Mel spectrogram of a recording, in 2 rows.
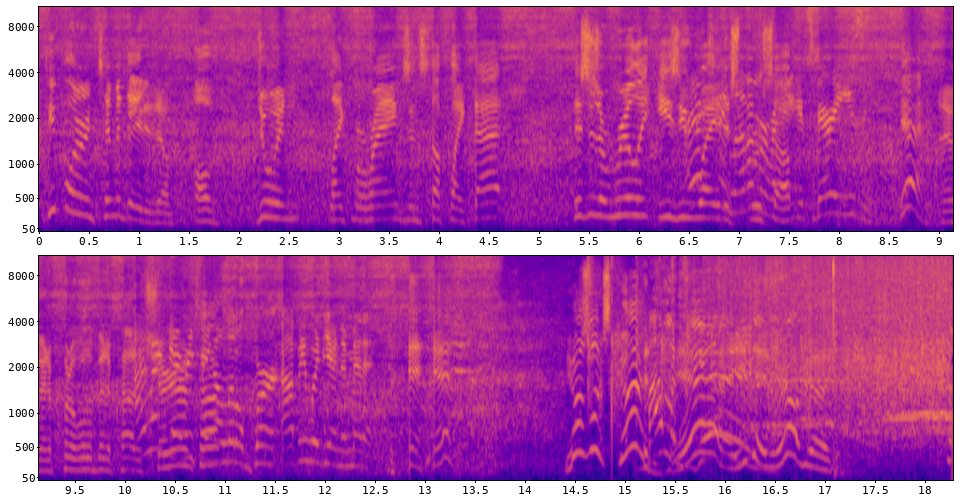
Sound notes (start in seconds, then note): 12.6 laughs; 14.6 applause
